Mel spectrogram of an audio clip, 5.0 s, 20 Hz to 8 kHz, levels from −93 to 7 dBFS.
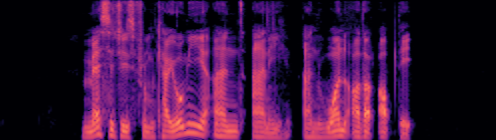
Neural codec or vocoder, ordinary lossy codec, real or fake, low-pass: none; none; real; none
